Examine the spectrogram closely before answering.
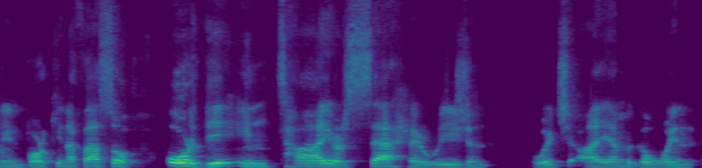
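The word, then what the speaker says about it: Sahel: So where is the Sahil and what is it? The Sah region or Sahil in Arabic and Sah in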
